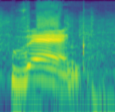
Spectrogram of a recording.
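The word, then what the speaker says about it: vingt: 20, wang. 20, wang. The last word will be the silent in French, right?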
